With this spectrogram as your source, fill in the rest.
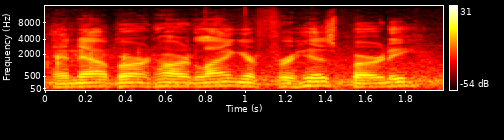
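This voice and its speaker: A man's voice: mid-range voice, fairly even intonation, a little fast. A man commentating on a golf tournament as a broadcast commentator. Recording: outdoor broadcast, clear ambient noise.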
